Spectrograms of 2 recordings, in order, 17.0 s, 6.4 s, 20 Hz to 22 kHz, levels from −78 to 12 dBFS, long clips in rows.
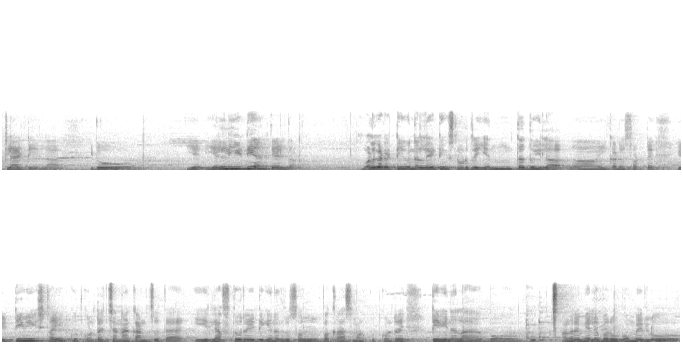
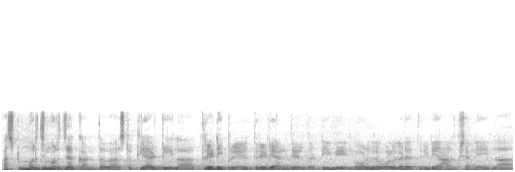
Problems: none marked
